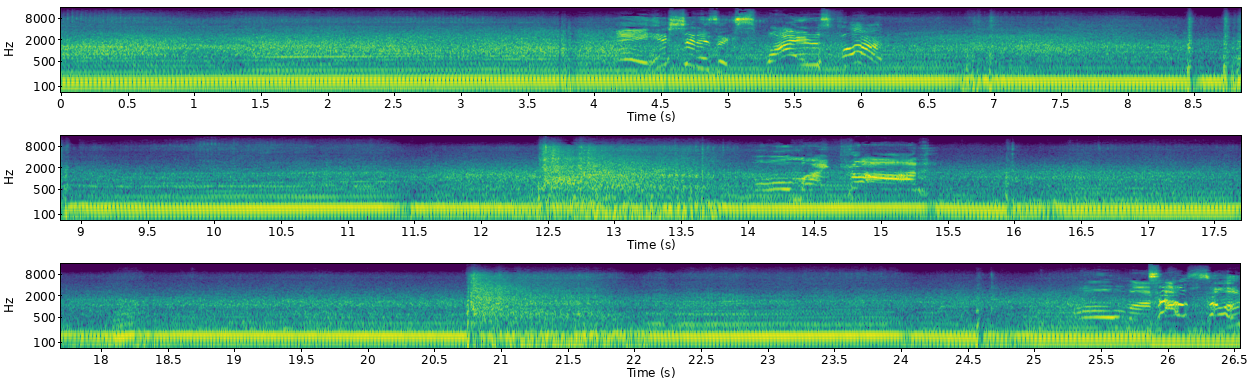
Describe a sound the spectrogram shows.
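A car engine hums loudly and steadily from inside the car.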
